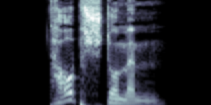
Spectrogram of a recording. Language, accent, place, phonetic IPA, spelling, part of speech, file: German, Germany, Berlin, [ˈtaʊ̯pˌʃtʊməm], taubstummem, adjective, De-taubstummem.ogg
- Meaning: strong dative masculine/neuter singular of taubstumm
